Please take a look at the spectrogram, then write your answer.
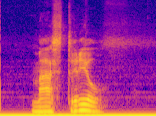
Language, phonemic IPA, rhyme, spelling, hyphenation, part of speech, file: Dutch, /maːsˈdril/, -il, Maasdriel, Maas‧driel, proper noun, Nl-Maasdriel.ogg
- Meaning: Maasdriel (a municipality of Gelderland, Netherlands)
